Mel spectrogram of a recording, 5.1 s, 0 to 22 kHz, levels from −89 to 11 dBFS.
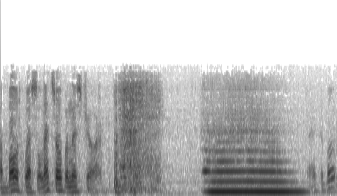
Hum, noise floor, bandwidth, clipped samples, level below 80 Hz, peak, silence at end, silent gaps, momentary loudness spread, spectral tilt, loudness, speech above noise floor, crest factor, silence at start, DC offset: none; -43 dBFS; 5 kHz; under 0.1%; -40 dBFS; 0 dBFS; 0.05 s; none; 15 LU; -6 dB/octave; -13 LUFS; 30 dB; 12 dB; 0 s; under 0.1%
